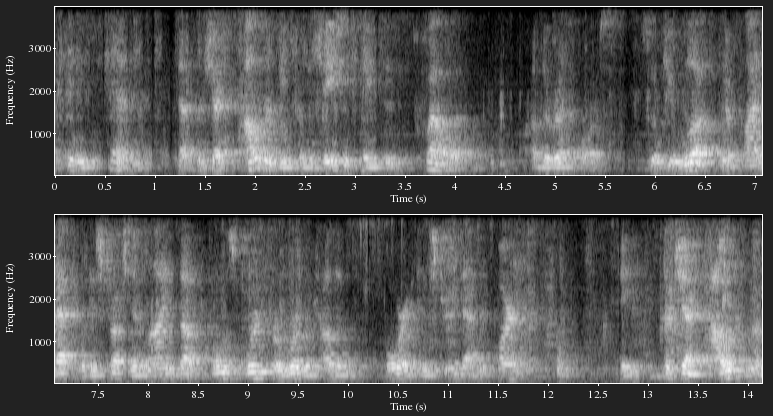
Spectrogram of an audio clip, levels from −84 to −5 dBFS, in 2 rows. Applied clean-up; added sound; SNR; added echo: neural separator model SepFormer DNS4.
